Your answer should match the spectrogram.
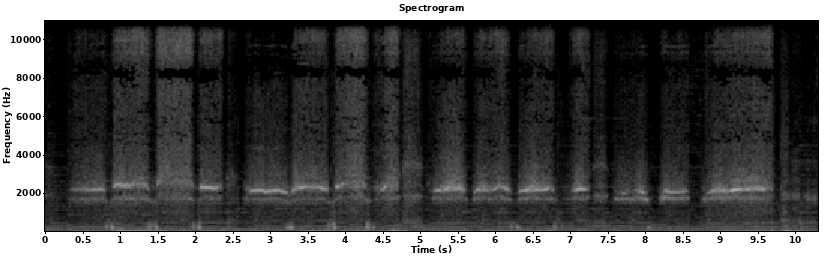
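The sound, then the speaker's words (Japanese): Someone whistles the Japanese song 'Haru no Ogawa' (The Brook in Spring), a steady run of clear sustained notes with short breaks between phrases, heard alone over a faint hiss of background noise. “口笛は続くよ、どこまでも”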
